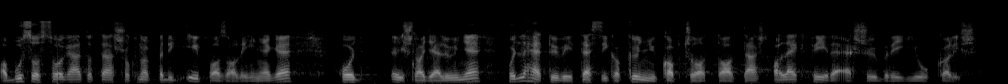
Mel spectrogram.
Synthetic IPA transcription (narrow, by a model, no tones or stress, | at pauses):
ɒbuso̞sso̞lɡaːlt̪ɒt̪aːʃo̞kn̪ɒk̚pɛd̪iɡeːpːɒzɒleːɲɛɡɛho̞ɟ | eːʃnɒɟɛløːɲɛho̞ɟlɛɦɛt̪øːveːt̪ɛsikɒkøɲːykɒpt͡ʃo̞lɒt̪ːɒrt̪aːʃt̪ɒlɛkfeːɾɛ̰ʔɛ̰ʃøːbreːɡijoːkːɒlḭʃ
